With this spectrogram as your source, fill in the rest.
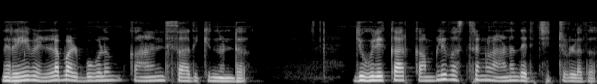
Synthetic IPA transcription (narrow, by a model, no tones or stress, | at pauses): nirɐjɐʋeɭːɐbɐɭbuɣɐɭumkaːɳaːlsaːd̪ʱikʲːunːuɳɖɨ | d͡ʑo̞ːlikːaːrkɐmbliʋɐst̪rɐŋːɐɭaːɳɨt̪ɐɾit͡ɕːitːuɭːɐðɨ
